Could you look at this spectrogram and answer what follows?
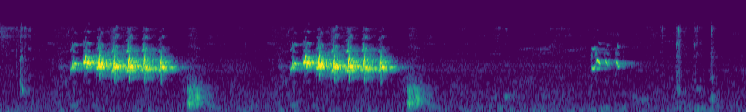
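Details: Sooty-headed bulbul (trucukan) delivering its rolling 'ngerol' song: two loud, bubbly, chattering phrases about a second apart, each ending in a lower note, then a short bright fragment.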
